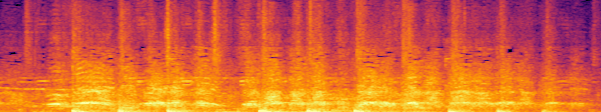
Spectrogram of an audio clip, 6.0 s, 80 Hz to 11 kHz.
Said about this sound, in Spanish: Lo que escuchamos de fondo es una movilización en Ecuador en contra de la violencia machista. Esos gritos se han replicado más de 20 veces durante la pandemia.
